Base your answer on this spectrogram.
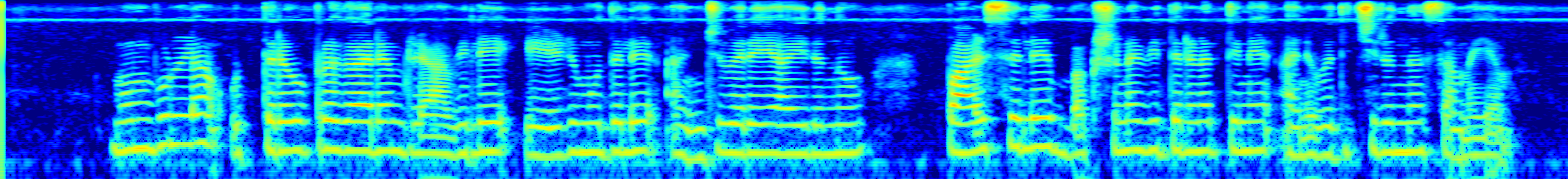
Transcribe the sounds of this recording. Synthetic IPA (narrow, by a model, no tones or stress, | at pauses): mumbuɭːɐut̪ːɐɾɐʋuprɐɣaːɾɐmɾa̰ːʋileeːɻɨmuðɐlɨʔɐɲd͡ʑɨʋɐɾejaːjiɾunːu | paːɻsɐlɨbʱɐkʂɐɳɐʋid̪ɐɾɐɳɐt̪ːinɨʔɐnuʋɐd̪ʱit͡ɕːiɾunːɐsɐmɐ̰jɐ̰m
